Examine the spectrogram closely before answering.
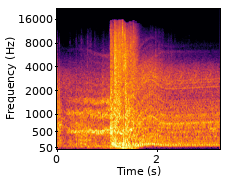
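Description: Something crashes with a loud splash.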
